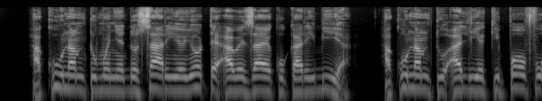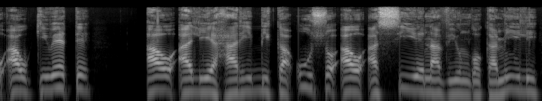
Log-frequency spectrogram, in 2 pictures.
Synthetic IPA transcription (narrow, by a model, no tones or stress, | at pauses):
hakunam̩tumwɛɲɛɗɔsaɾijɔjɔtɛʔawɛzaɛkukaɾiɓia̰ | hakunam̩tuʔalijɛkipɔfuʔaukiwɛtɛ | auʔalijɛhaɾiɓikaʔusɔʔauʔasiɛnaviuŋɡɔkamili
